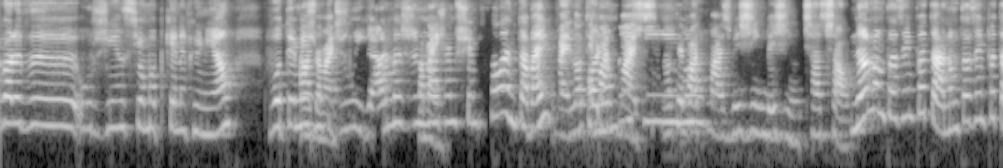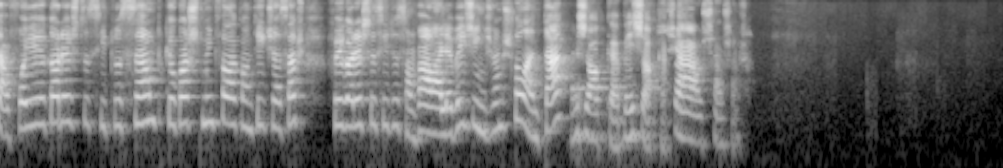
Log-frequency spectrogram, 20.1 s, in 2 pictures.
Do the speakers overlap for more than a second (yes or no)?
yes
